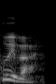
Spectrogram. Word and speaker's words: Juyba: don't know any Spanish, it's Juyba, but in Spanish it would be pronounced Juyba.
